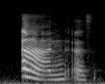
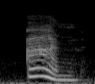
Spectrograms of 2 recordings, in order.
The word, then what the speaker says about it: Anne: نه این ان اون Not Anne. Anne. You must pronounce it correctly. Anne.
